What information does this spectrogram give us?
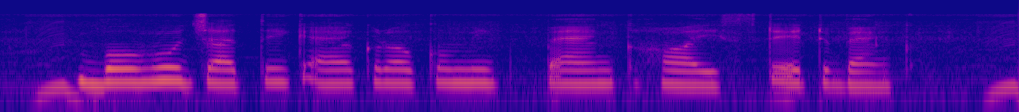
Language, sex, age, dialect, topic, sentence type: Bengali, female, 18-24, Northern/Varendri, banking, statement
